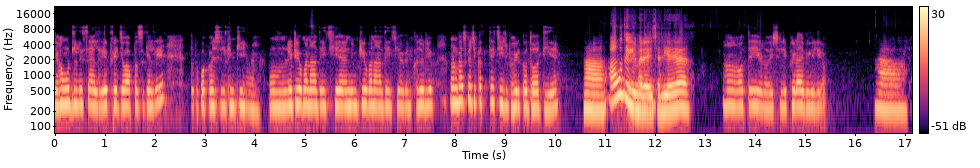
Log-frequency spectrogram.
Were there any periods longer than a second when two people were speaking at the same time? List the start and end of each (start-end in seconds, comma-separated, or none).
none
